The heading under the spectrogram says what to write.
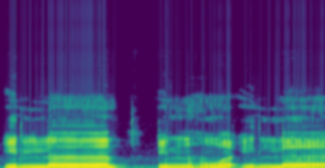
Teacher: لام کے اوپر تشدید زور دیں گے، لام کے بعد الف مد ایک الف لام میں کھینچیں گے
